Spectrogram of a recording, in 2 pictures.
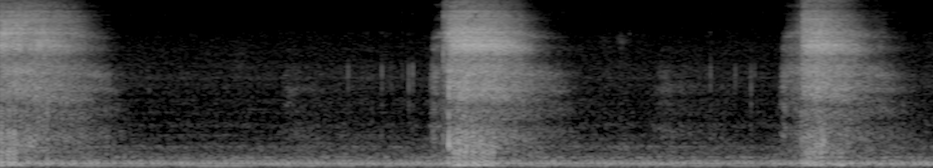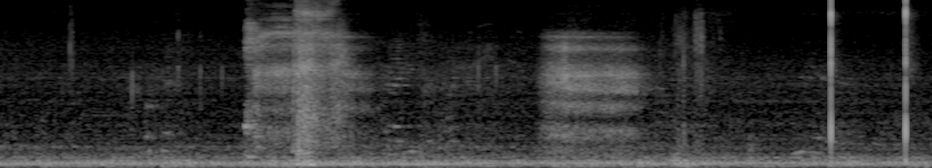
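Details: Grandma (older woman) snoring during sleep: loud snorting snores recur every few seconds with quieter breaths between.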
